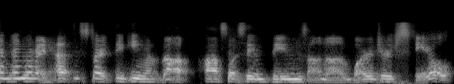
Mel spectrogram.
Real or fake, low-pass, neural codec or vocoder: fake; 7.2 kHz; codec, 16 kHz, 0.5 kbps, FreqCodec, smaller model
